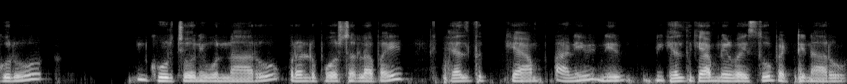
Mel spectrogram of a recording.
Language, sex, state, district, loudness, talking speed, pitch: Telugu, male, Telangana, Hyderabad, -17 LUFS, 105 wpm, 150 Hz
